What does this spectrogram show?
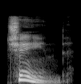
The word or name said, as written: chained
